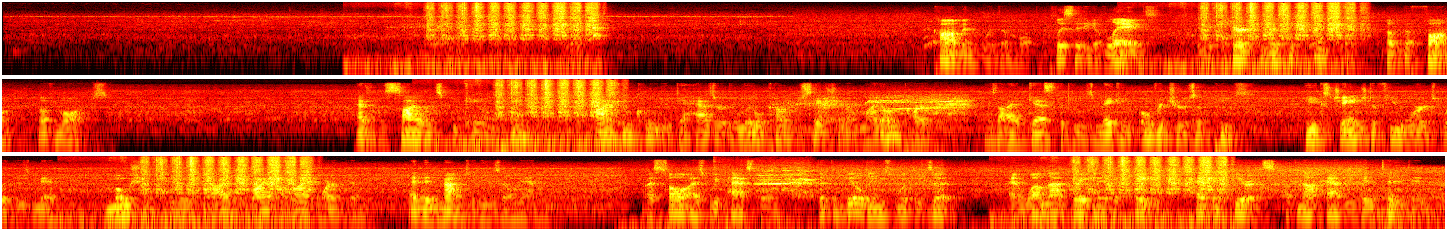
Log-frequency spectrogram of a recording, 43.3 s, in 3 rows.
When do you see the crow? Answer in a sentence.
You can't hear the crow here.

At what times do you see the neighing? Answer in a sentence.
You can hear the neighing from 3.8 to 4.8 s, from 22.1 to 24.1 s and from 36.2 to 37.0 s.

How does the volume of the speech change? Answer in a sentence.
The volume of the speech stays about the same.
